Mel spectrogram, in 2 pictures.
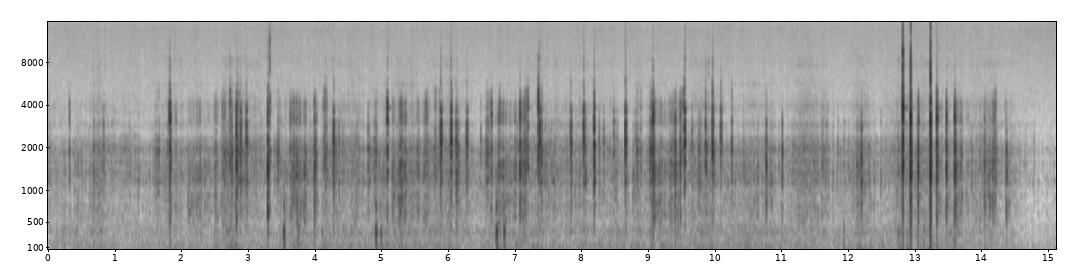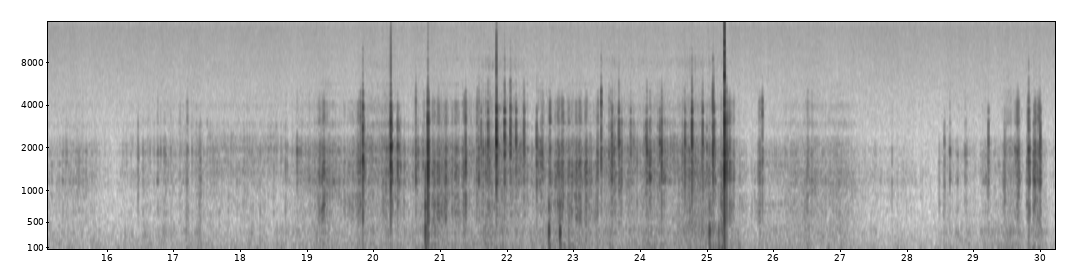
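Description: Skis scraping and chattering across a hard, icy piste, with many sharp clicks from the edges: blunt skis skidding on ice. The scraping comes in two long stretches with a quieter glide in between.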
